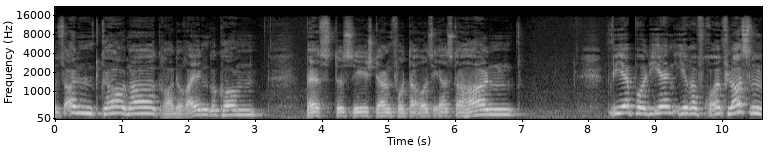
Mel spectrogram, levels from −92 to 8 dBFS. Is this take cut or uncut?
uncut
